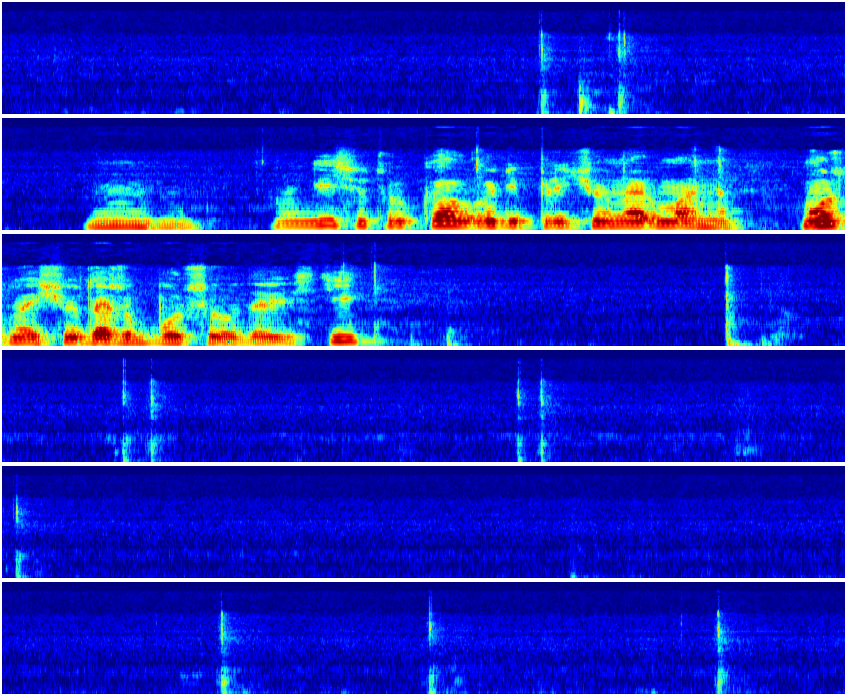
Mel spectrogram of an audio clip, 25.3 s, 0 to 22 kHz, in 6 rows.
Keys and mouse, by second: 3.3-6.9 middle drag, 7.7 click, 9.0 r, 12.2 typing, 13.5 click, 15.4 click, 17.2-22.5 drag, 23.3-24.8 drag.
